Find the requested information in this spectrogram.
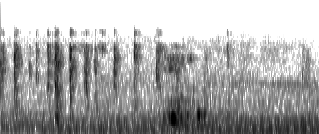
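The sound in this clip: Quick, uneven clicking of keys as a message is typed on a computer keyboard. The keystrokes are brisk for about two seconds, then trail off into quiet.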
